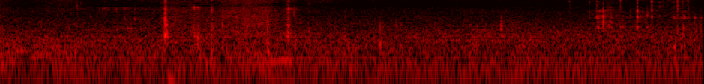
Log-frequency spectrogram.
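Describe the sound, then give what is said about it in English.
A bite into a Klondike ice cream bar, with a short crunchy crack followed by quiet, moist chewing over a steady low background hum. “I will die for a Klondike bar. I would die for that shit. Ooh, and it's, it's like it's cold, but it's, it's like it's, it's almost crunchy, but it's not crunchy.”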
